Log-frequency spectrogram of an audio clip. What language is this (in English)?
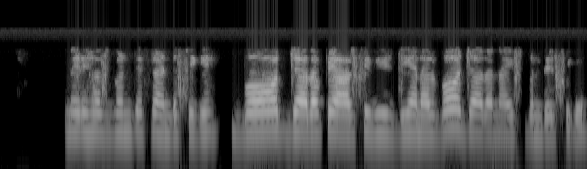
Punjabi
